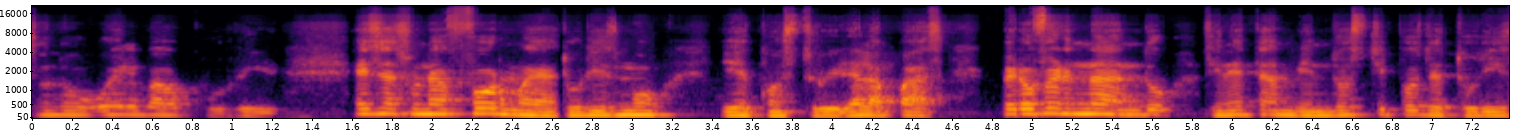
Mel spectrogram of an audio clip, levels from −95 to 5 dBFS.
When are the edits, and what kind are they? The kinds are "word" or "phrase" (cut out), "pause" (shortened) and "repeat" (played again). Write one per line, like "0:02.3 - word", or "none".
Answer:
0:02.6 - word
0:05.9 - word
